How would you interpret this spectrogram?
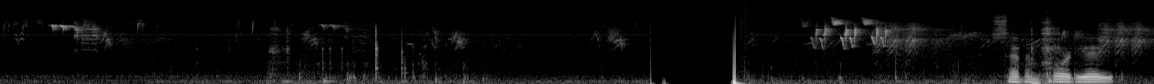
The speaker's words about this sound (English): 7:45, probably the sycamore bird. Answer to the sycamore bird from upslope to the southeast.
